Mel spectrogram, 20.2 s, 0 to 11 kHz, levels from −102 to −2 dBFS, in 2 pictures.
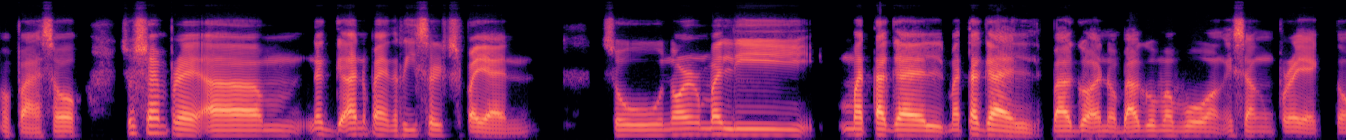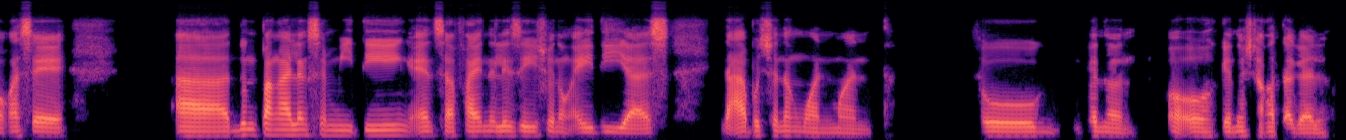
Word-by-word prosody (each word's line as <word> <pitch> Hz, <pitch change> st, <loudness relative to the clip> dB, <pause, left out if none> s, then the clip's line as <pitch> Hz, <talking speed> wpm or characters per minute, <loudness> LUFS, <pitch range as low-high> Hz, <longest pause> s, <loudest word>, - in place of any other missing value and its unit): papasok. 105 Hz, +1 st, 0 dB, 0.2 s
So, 165 Hz, -, -3 dB
siyempre, 145 Hz, -9 st, +4 dB
um, 120 Hz, -1 st, +3 dB
nag-aano 140 Hz, +1 st, +1 dB
pa -, -, +4 dB
yan, 120 Hz, -, -4 dB
research 120 Hz, 0 st, -1 dB
pa 105 Hz, -, +2 dB
yan. 95 Hz, 0 st, 0 dB, 0.5 s
So, 125 Hz, 0 st, -3 dB
normally, 135 Hz, -1 st, +1 dB, 0.2 s
matagal 125 Hz, -4 st, +5 dB
matagal 125 Hz, -7 st, +4 dB
bago 115 Hz, +1 st, +2 dB
ano, 105 Hz, -1 st, -2 dB
bago 110 Hz, +2 st, +1 dB
mabuo 110 Hz, -2 st, -2 dB
ang -, -, -12 dB
isang 105 Hz, -2 st, 0 dB
proyekto 100 Hz, -1 st, -2 dB
kasi, 105 Hz, -2 st, 0 dB, 0.9 s
ah, 105 Hz, -1 st, +2 dB
do'n 130 Hz, +2 st, -6 dB
pa 130 Hz, 0 st, +1 dB
nga 125 Hz, -, +3 dB
lang 130 Hz, 0 st, -3 dB
sa 125 Hz, -1 st, -1 dB
meeting 120 Hz, 0 st, -4 dB
and 110 Hz, 0 st, -2 dB
sa 105 Hz, 0 st, -1 dB
finalization 110 Hz, 0 st, -4 dB
ng 95 Hz, -, -9 dB
ideas, 100 Hz, -2 st, -1 dB, 0.4 s
inaabot 115 Hz, -, 0 dB
siya 115 Hz, -2 st, -3 dB
ng 105 Hz, -, -12 dB
1 95 Hz, -2 st, -6 dB
month. 90 Hz, -3 st, -10 dB, 0.8 s
So, 105 Hz, -, -8 dB, 0.8 s
gano'n, 100 Hz, -4 st, -6 dB, 0.4 s
oo, 100 Hz, -1 st, -2 dB
gano'n 105 Hz, 0 st, -4 dB
siya 105 Hz, -, -4 dB
katagal. 95 Hz, -2 st, -4 dB
110 Hz, 135 wpm, -26 LUFS, 105-125 Hz, 0.9 s, matagal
